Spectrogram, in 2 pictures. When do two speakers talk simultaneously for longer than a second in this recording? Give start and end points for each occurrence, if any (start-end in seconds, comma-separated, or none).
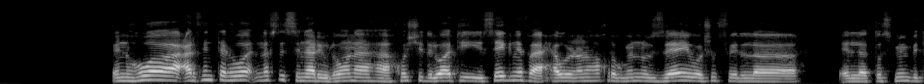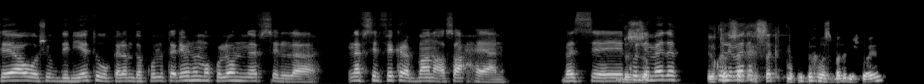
15.4-16.9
